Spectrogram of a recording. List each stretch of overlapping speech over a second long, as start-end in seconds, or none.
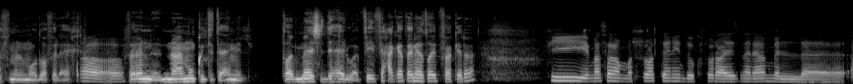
none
